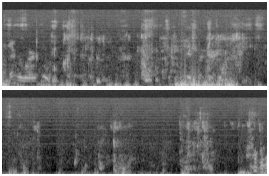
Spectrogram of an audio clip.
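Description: Indistinct talk, broken up, with a loud low rumble lasting about a second near the middle.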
